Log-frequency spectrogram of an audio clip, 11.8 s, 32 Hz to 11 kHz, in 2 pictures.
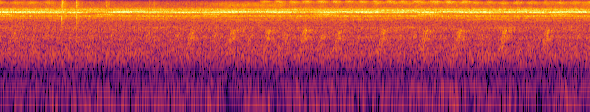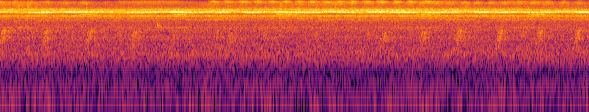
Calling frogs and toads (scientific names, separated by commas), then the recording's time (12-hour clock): Leptodactylus notoaktites
4:15am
